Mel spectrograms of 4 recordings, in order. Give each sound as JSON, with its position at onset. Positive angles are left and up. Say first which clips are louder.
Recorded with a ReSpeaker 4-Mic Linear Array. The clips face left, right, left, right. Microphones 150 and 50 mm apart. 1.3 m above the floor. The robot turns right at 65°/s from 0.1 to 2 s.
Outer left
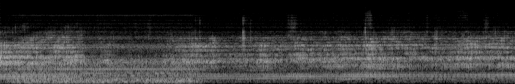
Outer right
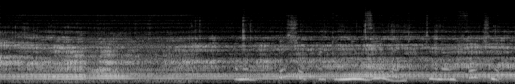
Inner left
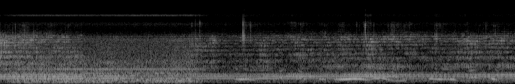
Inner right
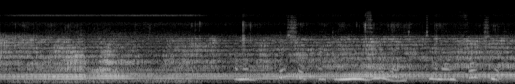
{"t": 0.0, "sound": "an aircraft", "louder": "outer right 5 dB, inner right 5 dB", "side_deg": -20}
{"t": 2.3, "sound": "a woman speaking", "louder": "outer right 11 dB, inner right 11 dB", "side_deg": -80}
